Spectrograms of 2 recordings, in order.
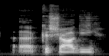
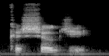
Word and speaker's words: Khashoggi: They pronounced it Jamal Khashoggi. – Khashoggi. – The last G is like a J. – Okay. – The first G is pronounced like a regular G.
